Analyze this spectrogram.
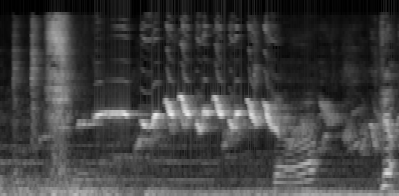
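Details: Kebyok-style song of a white-rumped shama: a long clear whistle, then a quick chain of ringing notes, a lower trilled rattle, and a short sharp note at the close.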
